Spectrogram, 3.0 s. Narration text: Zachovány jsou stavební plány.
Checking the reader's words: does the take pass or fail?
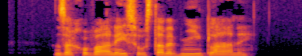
pass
